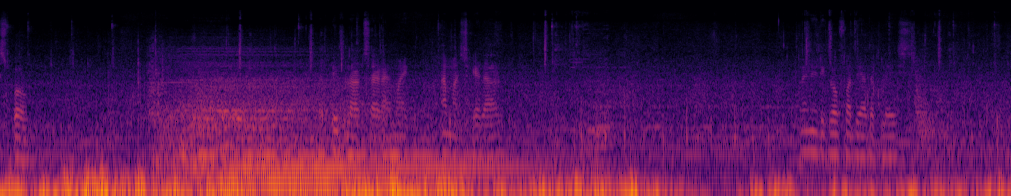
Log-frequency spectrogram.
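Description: Footsteps scuff across a stone floor.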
